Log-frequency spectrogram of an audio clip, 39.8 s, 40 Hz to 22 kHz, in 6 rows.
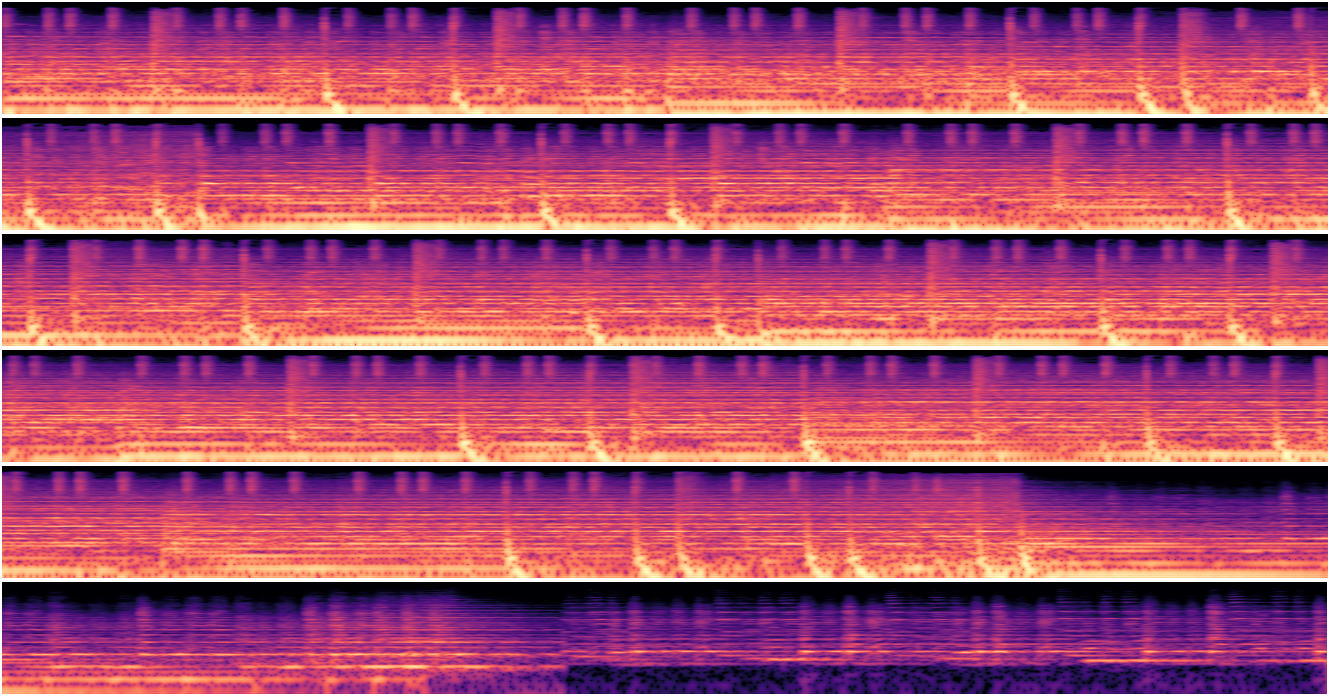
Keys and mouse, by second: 9.5 shift+a, 12.7 s, 14.1 s, 16.2 KP_3, 19.1 s, 21.2 s, 23.3-24.0 middle drag, 24.0 s, 31.0 Tab, 31.9 Tab, 32.7 shift+s, 34.2 shift+a, 35.7 KP_3, 37.6 s.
